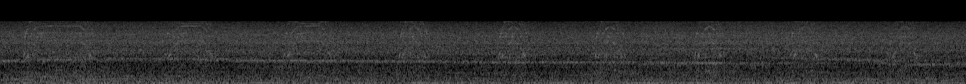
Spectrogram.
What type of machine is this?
slide rail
